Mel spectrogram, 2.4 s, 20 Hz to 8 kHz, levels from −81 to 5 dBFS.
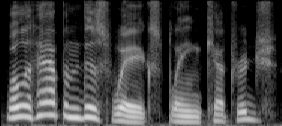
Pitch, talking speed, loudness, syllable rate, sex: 185 Hz, 180 wpm, -15 LUFS, 6.0 syllables/s, male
